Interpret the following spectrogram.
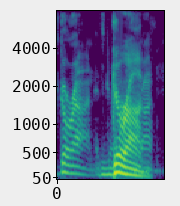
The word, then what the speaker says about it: Garan: It's either it's Garan or Goran. It's Garan.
